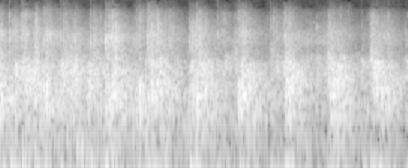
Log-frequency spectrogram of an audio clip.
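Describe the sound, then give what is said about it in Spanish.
A crowd applauds the Lord after a Bible reading, a dense wash of many hands clapping with a faint rhythmic surge every half second or so, sustained and moderately loud with no talking. “Un aplauso al Señor fuerte, amén.”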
